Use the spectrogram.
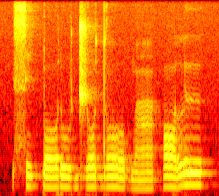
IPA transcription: s i˨ k͡p oː˨ ɾ u˨ d͡ʒ o˦ d oː˦˨ b ã˨ | ɔ˨ l ɨ˦

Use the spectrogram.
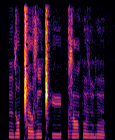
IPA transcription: n d o˦ ǁ ə˨ o̯ z ĩ˦ ǁʰ y˦ | z ɔ̃˨ k ũ˨ z m b ũ˨

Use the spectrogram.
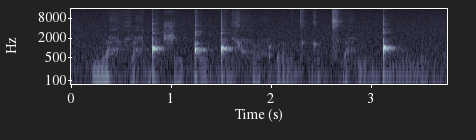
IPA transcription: m e˥ ħ x ɪ˨ ħ ɡ͡ǃ ɪ˩ ʃ e˨ ǃ o˨ ɡ͡ǃ e˥ x ħ o˦ ħ ʔ œ˩ ə̯ d ə˨ ɡ ə˥ b t͡sʼ ɪ˦ ħ m ɪ˨ b ŋ͡ǃ ə˩ m o˨ n ə˥ b

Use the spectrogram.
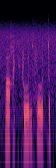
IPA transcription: ɒ χ t͡ʃʼ u d f u t

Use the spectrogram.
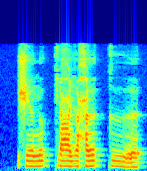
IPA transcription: ʃ e ə̯ n ʊ kː i ʕ iː ə̯ ħ əː kː ɯː ə̯

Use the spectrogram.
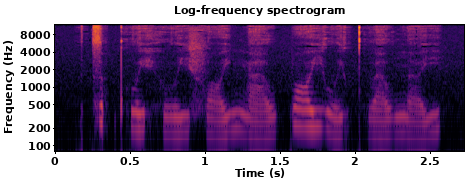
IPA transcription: t͡s ɐ˥ p̚ kʷʰ ɐ˧ j h uː˨˧ j f ɔː˨˥ j ŋ aː˨˥ w p ɔː˥ j uː˨˥ j kʷʰ aː˨˧ w n̪ ɐ˨˥ j

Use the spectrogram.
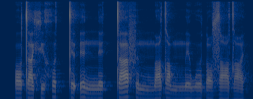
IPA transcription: ɔ t a xʲ ʊ x ʊ tː ɪ ʔ ɪ nː e tː a f ɪ mː o dˤ o mː e w ʊ ɗ o zˤ e dˤ e

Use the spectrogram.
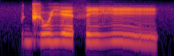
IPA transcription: d͡ʒ u j e θ i ɣ iː

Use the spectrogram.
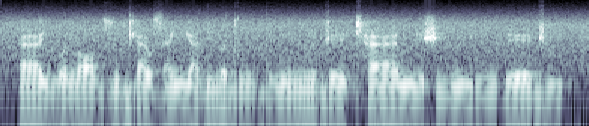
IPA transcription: æː ʎ o ə̯ n ɒː ɡ z u ɡ j æ ʊ̯ z æ ɲ æ ɗ i ə̯ d uː ɡ u l n uː ɪ̯ ɡ eː cʰ æː l ɲ e ʃ iː ɲ j uː ɓ eː ɡ i

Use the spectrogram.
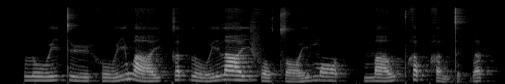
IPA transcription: l uː˨˧ j t̪ yː˨ h uː˨˥ j w aː˨˧ j k ɐ˥ t̚ l uː˨˥ j l aː˥ j f o˨ w t͡s ɔː˨˥ j m ɔː˥ t̚ | m aː˨˥ w pʰ ɐ˥ p̚ h ɐ˨˩ ŋ t̪ ɪ˨ k̚ l ɐ˥ k̚

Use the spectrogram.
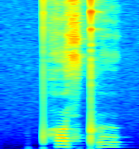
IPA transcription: pʰ ɐ sʲ pʼ ø

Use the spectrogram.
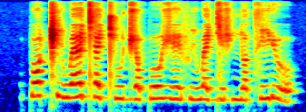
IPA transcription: p ɒ ǁ i w æ cʰ æ cʰ u d͡ʒ ɒ p o ʒ e f i w æ ɟ e ʃ ɲ ɒ t͡s i ɾʲ o

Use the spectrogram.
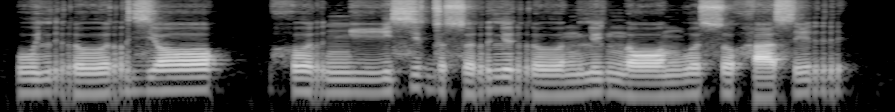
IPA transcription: u lʲ r ʊː r zʲ ɔː | h ʊː r ɲ iː sʲ u d ʊ s ʊ r lʲ u r ʊː n lʲ ʊ lʲ n ɔː n w ʊ s o h a s i r

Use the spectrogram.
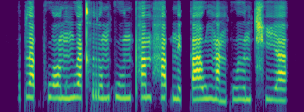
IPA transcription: p l a˦˥ p̚ kʰ w ɔː˧ n ŋ u˦˥ a̯ kʰ r o˦˥ m k w u˦˥ n pʰ a˥˩ m h a˥˩ p̚ n e˨˩ k̚ ʔ aː˦˥ w ŋ a˨˩ ŋ k w ɯː˧ n t͡ɕʰ i˧ a̯

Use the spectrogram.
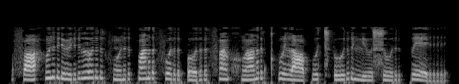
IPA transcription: f ɑ h ũ r ʉ r l u r f ũ r p ɑ̃ r f o r ʔ o r f ã xʷ ɑ̃ r kʷʰ e l ɑ p u t͡sʼ u r lʲ u s u r p e r

